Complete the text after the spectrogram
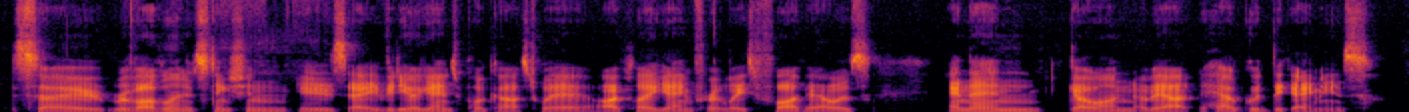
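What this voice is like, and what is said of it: Australian accent. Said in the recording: “as you guys can probably tell from my voice, I am Australian.”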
